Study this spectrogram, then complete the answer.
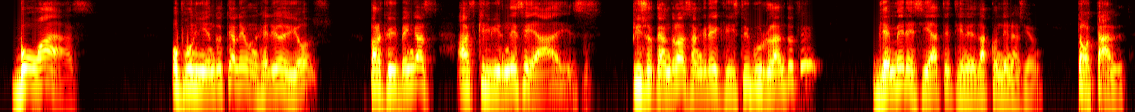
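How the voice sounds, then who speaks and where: Impassioned man leading a Bible study sermon, fairly high pitch, dry close recording. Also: a little mellow, no room sound. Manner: fervent, with repeated rhetorical questions.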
